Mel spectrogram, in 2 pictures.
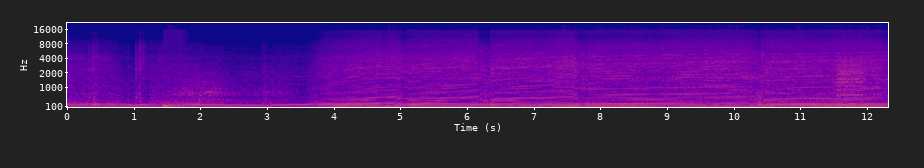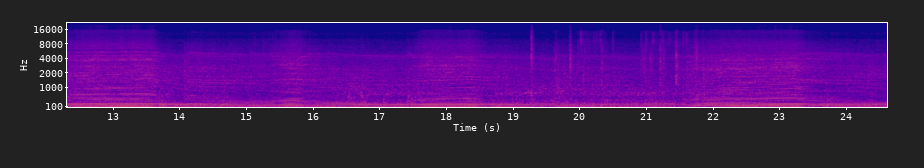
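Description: Race car lapping Circuit of the Americas in an American Sports Car Series round, engine loud and steady with repeated accelerations, shifts and downshifts through the corners, heard from onboard with no talking.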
